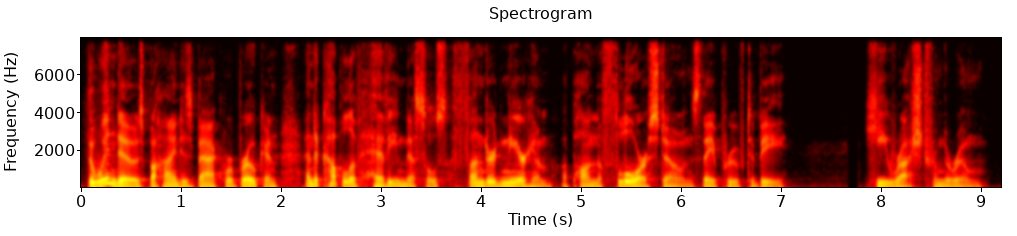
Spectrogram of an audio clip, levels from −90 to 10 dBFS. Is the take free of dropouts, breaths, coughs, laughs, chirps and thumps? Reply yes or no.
yes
